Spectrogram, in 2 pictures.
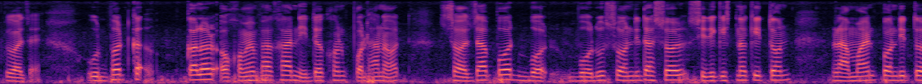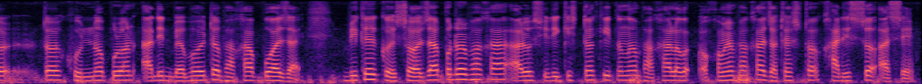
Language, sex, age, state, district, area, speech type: Assamese, male, 18-30, Assam, Sonitpur, rural, spontaneous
